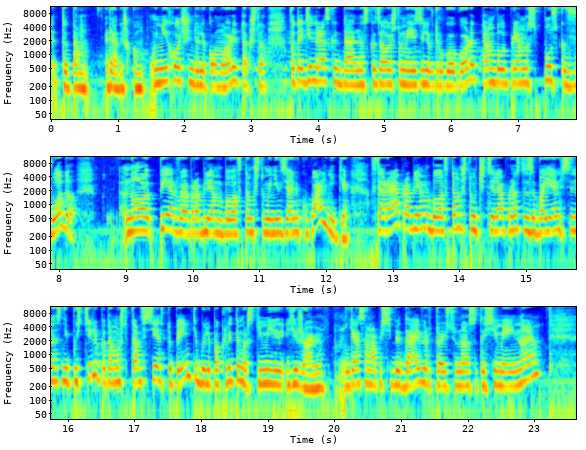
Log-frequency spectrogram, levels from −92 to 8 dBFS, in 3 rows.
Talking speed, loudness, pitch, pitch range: 185 wpm, -18 LUFS, 235 Hz, 220-260 Hz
